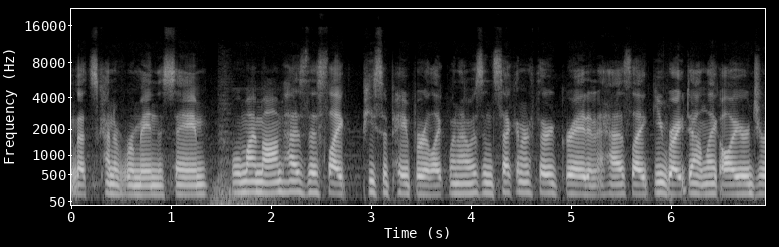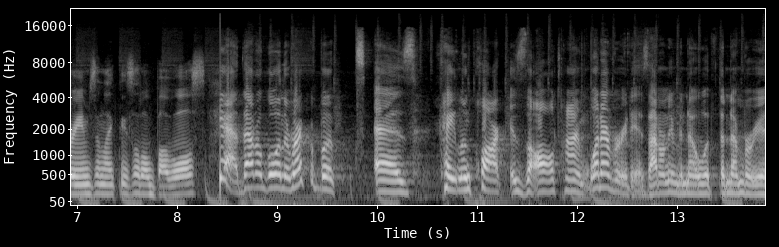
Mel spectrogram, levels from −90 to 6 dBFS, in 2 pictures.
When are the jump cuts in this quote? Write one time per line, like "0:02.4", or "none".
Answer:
0:01.5
0:08.3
